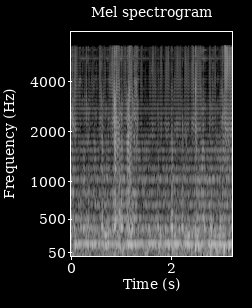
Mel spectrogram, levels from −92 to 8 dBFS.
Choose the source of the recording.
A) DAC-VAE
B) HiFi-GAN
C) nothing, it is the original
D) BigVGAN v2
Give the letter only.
D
